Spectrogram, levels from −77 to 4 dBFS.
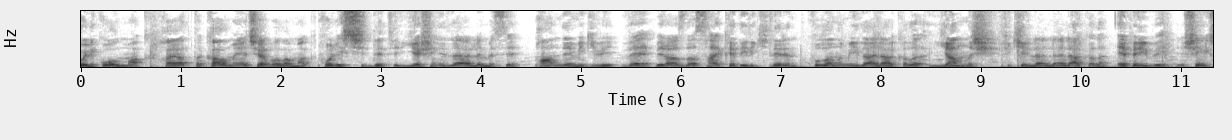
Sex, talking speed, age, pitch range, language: male, 125 wpm, 30-49, 150-200 Hz, Turkish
